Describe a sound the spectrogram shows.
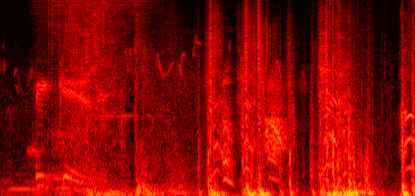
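Punches and kicks land with heavy thuds in a video game fight.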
